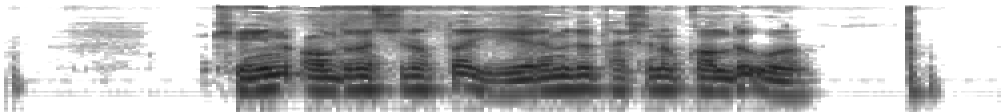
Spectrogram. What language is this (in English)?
Uyghur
